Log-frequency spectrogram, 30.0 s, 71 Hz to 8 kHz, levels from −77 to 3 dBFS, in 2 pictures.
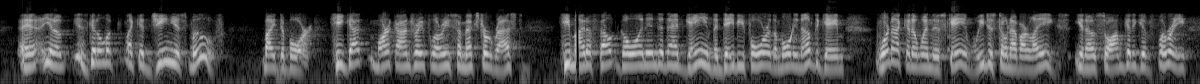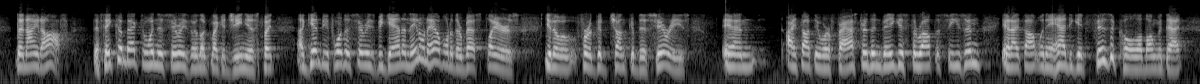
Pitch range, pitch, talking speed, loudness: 185-210 Hz, 200 Hz, 240 wpm, -23 LUFS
